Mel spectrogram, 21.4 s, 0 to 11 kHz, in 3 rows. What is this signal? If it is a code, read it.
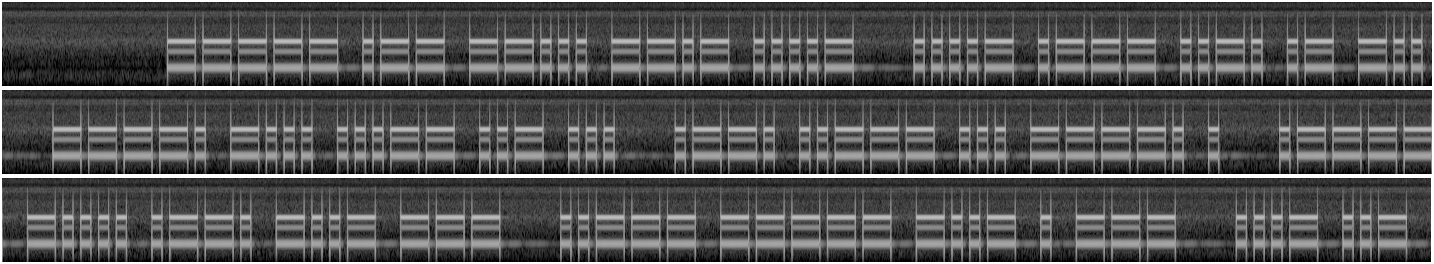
Morse code, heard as a keyed tone, machine-sent, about 27 wpm, 740 Hz, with room echo. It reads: 0W7Q4 4JFAD 9B3US P2S9E 16PXO 20XEO …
